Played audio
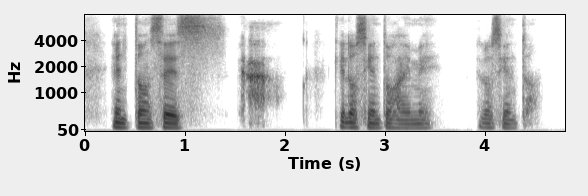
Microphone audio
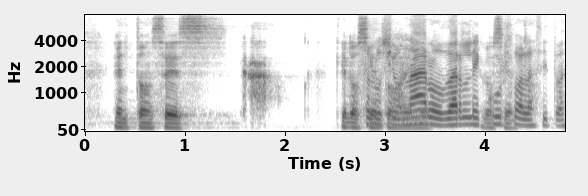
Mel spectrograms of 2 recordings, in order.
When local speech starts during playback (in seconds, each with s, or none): 2.7 s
